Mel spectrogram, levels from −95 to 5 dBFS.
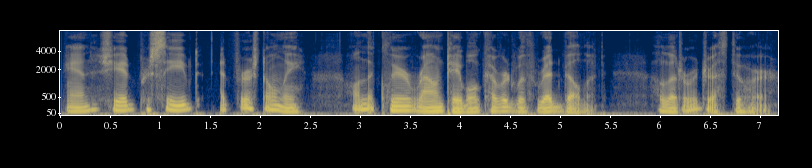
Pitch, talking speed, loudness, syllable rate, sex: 100 Hz, 175 wpm, -18 LUFS, 5.2 syllables/s, male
